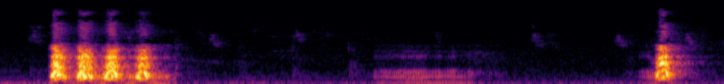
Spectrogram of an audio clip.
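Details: A German Shepherd barks at a friend dog, giving a quick run of four deep, very loud barks, a pause, then one more bark.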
